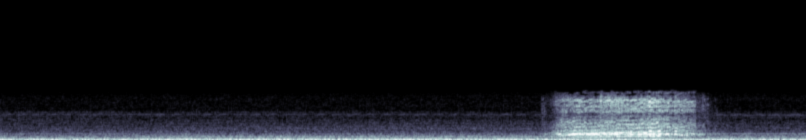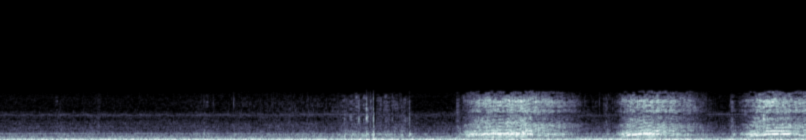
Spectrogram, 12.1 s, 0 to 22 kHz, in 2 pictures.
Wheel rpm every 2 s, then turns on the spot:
0, 0, 50, 10, 30, 40.
4-6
